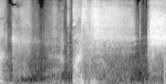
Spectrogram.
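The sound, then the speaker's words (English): A voice imitates a whip crack, pushing out a long breathy hiss that cuts off, then starts a second hissing burst. It is fairly loud, with no other sounds around it. “Whip crack.”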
